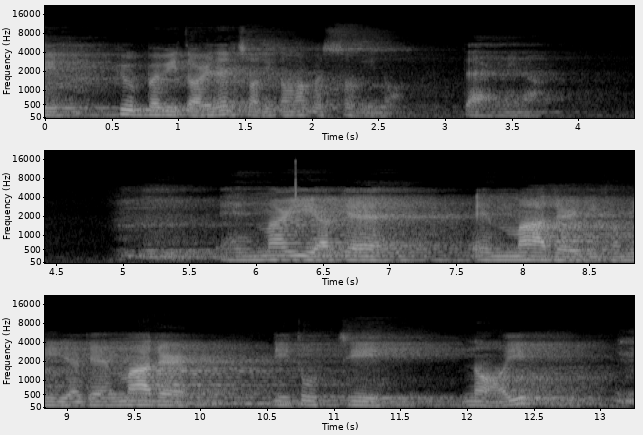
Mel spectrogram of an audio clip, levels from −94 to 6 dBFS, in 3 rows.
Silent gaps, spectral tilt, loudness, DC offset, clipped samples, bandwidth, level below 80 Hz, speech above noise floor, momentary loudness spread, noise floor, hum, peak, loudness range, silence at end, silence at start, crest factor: none; -5.5 dB/octave; -37 LUFS; under 0.1%; under 0.1%; 14.5 kHz; -72 dBFS; 37 dB; 18 LU; -74 dBFS; none; -14 dBFS; 15 LU; 0 s; 0 s; 24 dB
